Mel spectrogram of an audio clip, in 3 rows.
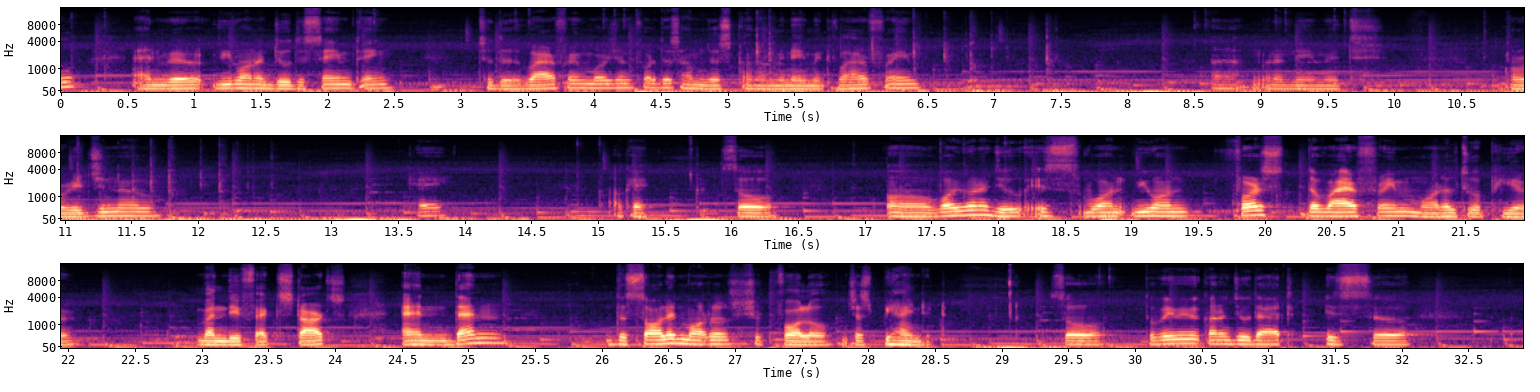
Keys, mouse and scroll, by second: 0.0 shift+middle click, 0.3 middle click, 2.4 click, 3.6 click, 8.8 click, 9.3 click, 14.9 scroll down 1, 15.2 middle click, 17.3-18.4 scroll up 3, 18.4 shift+middle click, 18.4-18.7 scroll down 3, 19.9 middle click, 19.9-20.3 scroll up 1, 21.8 scroll up 1, 22.7-23.0 scroll down 1, 29.9 click.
